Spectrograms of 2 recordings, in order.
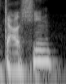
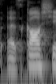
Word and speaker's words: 高兴: In Mandarin, it's gaoxin. All close. The pronunciation is gaoxing.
